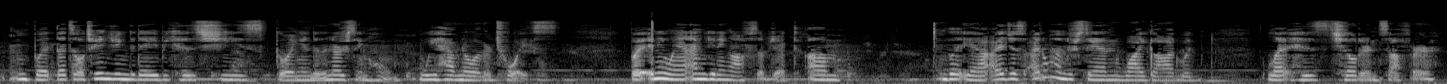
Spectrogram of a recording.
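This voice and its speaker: A woman's voice: mid-range voice, fairly even intonation, unhurried, creaky, darkish tone, highs cut off, a little hiss or hum. A young woman venting to the camera in a casual rant, hesitant and frank, tired from too little sleep, often stopping to restart her sentences. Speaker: vlogger. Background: faint film soundtrack music.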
